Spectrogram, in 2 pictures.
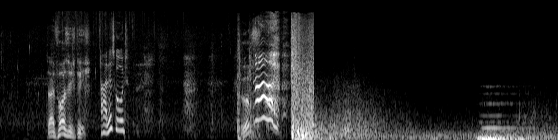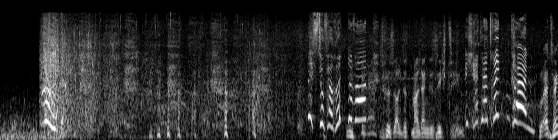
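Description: A young girl talks with animation.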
